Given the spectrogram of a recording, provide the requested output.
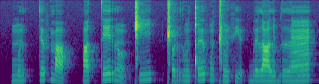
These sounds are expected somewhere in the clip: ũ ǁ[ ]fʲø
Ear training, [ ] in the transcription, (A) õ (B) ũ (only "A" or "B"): B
